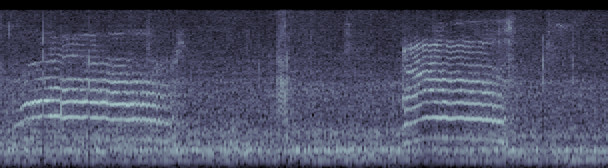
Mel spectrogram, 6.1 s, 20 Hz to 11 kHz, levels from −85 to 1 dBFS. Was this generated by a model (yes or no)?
no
